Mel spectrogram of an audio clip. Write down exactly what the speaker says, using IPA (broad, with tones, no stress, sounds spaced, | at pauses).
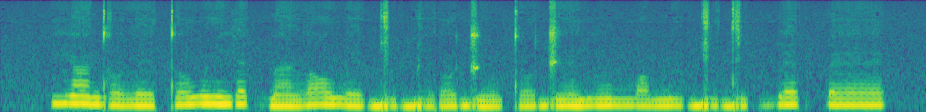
j ã˧ d o˨ l e˨ t o˨˦ w ĩ˧ j ɛ˧ ɡ͡b ã˨ l ɔ˧ w e˨ ɡ i˨ b i˨ ɾ o˧ d͡ʒ ũ˨ t o˨˦ d͡ʒ ɛ̃˧ j ũ˨ m ɔ˨ m i˨ ɡ i˨ d i˨ ɡ͡b ɛ˧ k͡p ɛ˧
